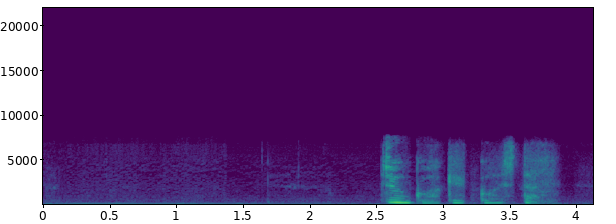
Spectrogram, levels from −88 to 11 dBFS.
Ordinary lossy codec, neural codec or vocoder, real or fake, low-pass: Opus, 16 kbps; codec, 16 kHz, 6 kbps, DAC; fake; 7.2 kHz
